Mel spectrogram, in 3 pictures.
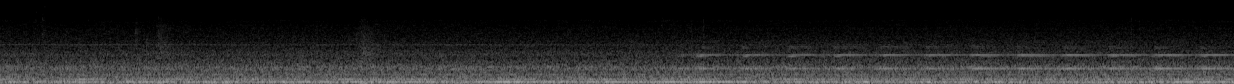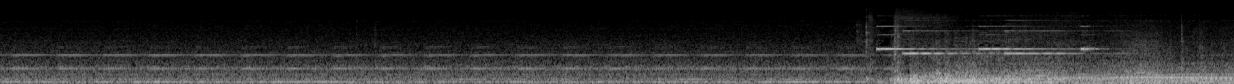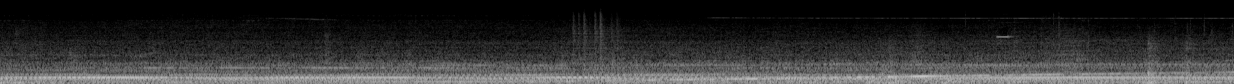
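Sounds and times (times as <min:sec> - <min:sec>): equipment and air conditioning hum: 0:00.0 - 0:29.1
rumble with high tones: 0:01.9 - 0:37.0
faint high whining tones: 0:05.9 - 0:36.5.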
